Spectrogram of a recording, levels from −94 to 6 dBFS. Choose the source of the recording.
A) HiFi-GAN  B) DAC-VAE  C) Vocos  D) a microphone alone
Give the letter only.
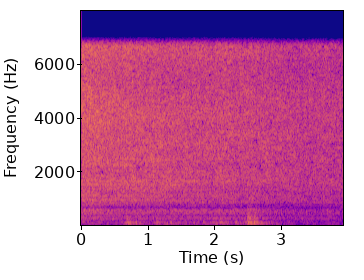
D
